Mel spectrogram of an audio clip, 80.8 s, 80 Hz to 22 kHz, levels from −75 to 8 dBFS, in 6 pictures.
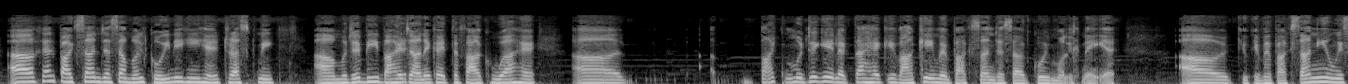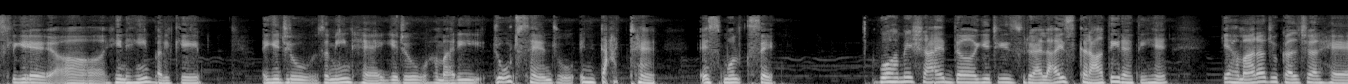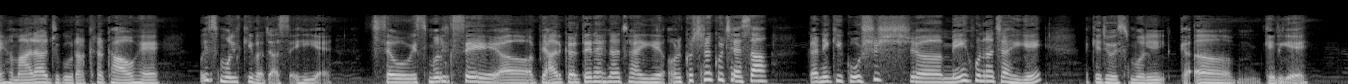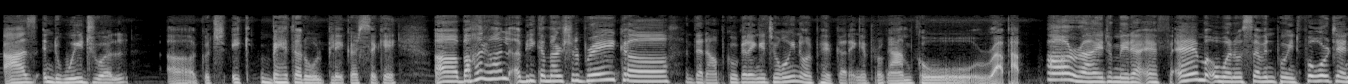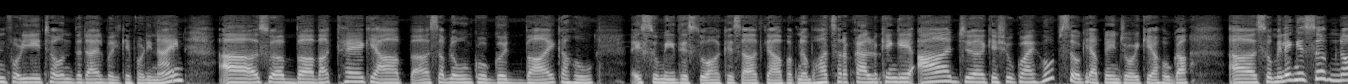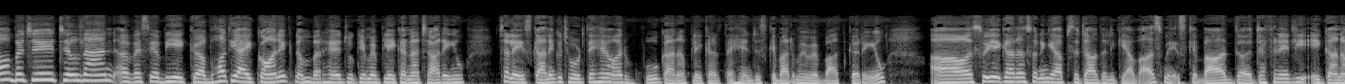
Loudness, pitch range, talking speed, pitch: -14 LUFS, 150-195 Hz, 180 wpm, 170 Hz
